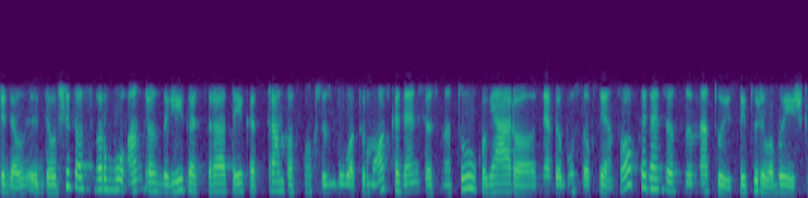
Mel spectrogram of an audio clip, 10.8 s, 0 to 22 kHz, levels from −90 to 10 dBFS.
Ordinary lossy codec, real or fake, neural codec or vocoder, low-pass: MP3, 48 kbps; real; none; 7.2 kHz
